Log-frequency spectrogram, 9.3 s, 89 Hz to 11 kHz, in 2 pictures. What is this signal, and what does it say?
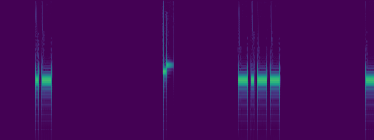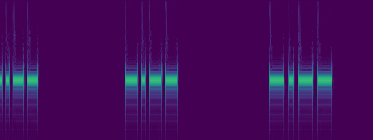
Morse code, heard as a keyed tone, about 28 wpm, spaced as for 7 wpm, 700 Hz. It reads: A YYYY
